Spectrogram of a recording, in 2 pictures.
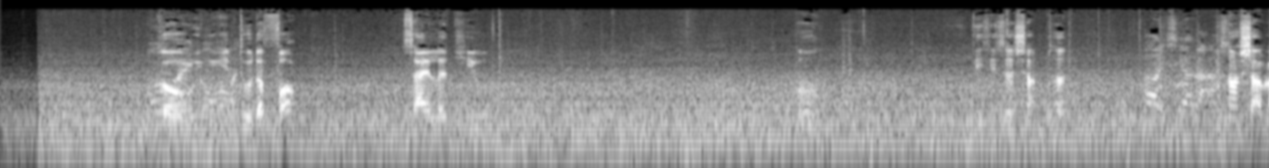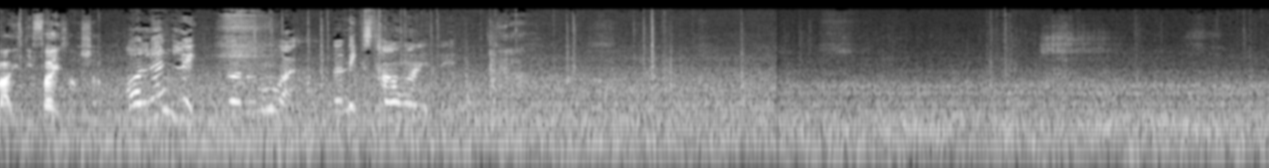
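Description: A car hums steadily along a road from inside.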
